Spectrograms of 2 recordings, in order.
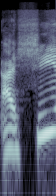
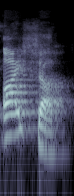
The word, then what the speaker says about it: Ishea: pronouncing your name right is it AIA AA it's Aisha Aisha I didn't even get it right either time Aisha Aisha on life coach sitting on the sofa with us today welcome Aisha oh hi Sonia thank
